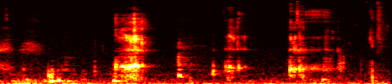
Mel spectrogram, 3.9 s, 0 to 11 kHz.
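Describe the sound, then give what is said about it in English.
A woman lets out a few faint burps while drinking during a movie drink-along. The short, throaty bursts come in quick succession, irregular and quiet, with no talk over them. “They 100% heard the burps. Again, genuine proof that we are drinking.”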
